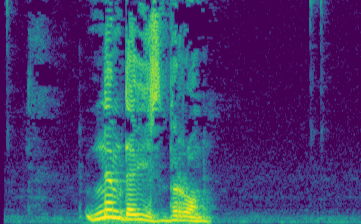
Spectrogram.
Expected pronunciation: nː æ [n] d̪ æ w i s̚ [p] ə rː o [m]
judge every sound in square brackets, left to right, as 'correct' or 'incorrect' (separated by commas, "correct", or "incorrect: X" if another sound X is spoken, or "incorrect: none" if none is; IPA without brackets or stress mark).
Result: incorrect: m, incorrect: b, correct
